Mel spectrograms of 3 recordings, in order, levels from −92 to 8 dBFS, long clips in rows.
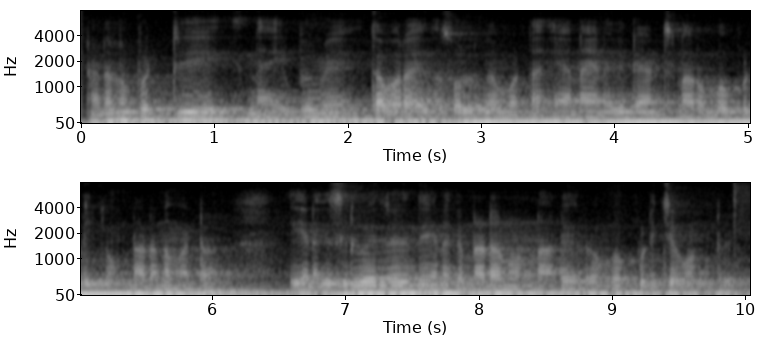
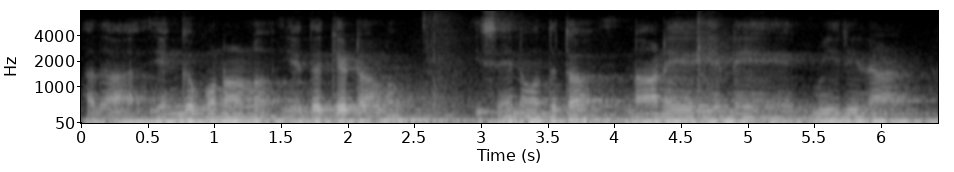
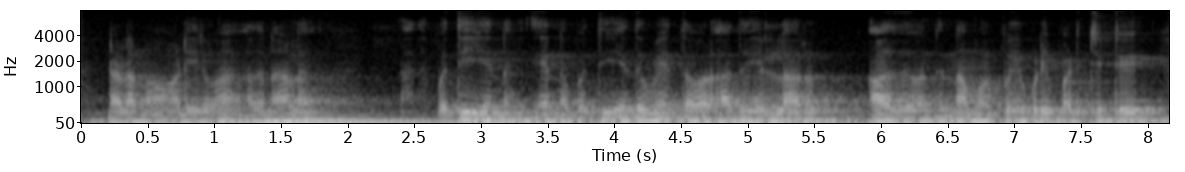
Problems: echo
